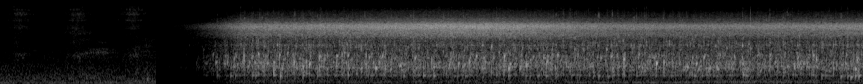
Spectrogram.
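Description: Steady rush of flowing water, like a stream, fading in about two seconds in after a faint, quiet start.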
